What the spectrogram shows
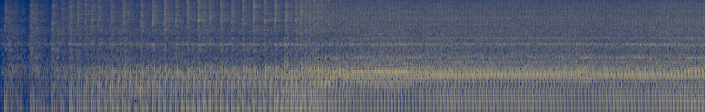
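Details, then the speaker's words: Snapper rear-engine riding mower, repaired after bad gas; the fuel was thought to have been caught before it reached the crankcase. About three seconds of rhythmic cranking, then it fires and holds a steady, even engine note: normal start and run after repair. "i'd say that's a success second pull make sure it runs and or dries and cuts like it should do good"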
